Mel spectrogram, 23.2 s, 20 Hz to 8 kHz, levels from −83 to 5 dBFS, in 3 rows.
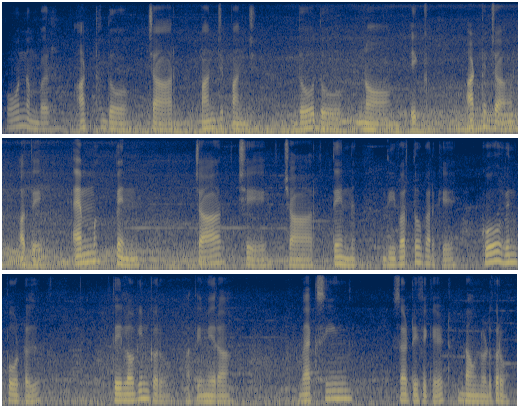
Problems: constant background noise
